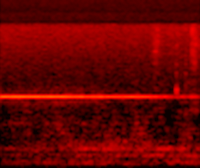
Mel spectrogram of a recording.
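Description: Near silence, with a faint steady high-pitched tone.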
